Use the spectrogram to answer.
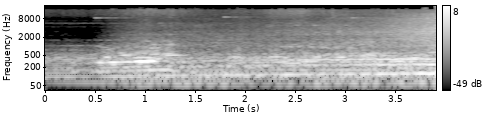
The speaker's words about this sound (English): If it's not a mower, it's a dirt bike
